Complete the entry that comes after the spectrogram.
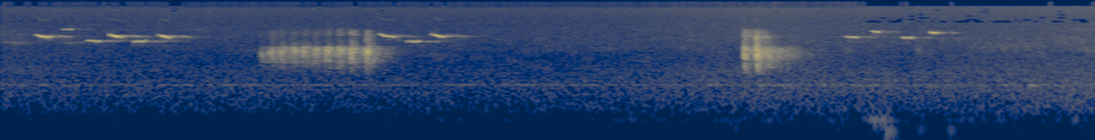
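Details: Great tit (Parus major) song: brief high two-note phrases, the 'teacher-teacher' pattern, in short bursts, broken by two loud harsh rasping bursts lower in pitch, with a steady faint hum behind.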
